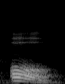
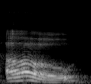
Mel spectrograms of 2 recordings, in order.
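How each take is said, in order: First: Unmoving round O with no glide; pure Latin O. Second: Long drawn-out O sliding into oo; English gliding O. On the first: Teacher showing the correct Latin letter, pure steady O. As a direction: say "O" like aw, mouth held still. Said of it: "but O". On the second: Teacher showing what the Latin letter is not, gliding English O. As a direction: say "O" as the English letter, mouth moving. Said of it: "It's not O, but O". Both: Shown as a demonstration.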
